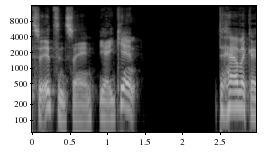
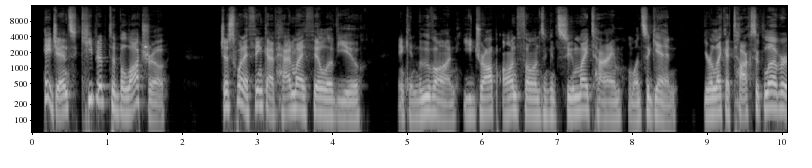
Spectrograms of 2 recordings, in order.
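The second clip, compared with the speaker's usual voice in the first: ordinary talk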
